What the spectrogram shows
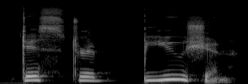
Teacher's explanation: We move the stress to the first and third syllables.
